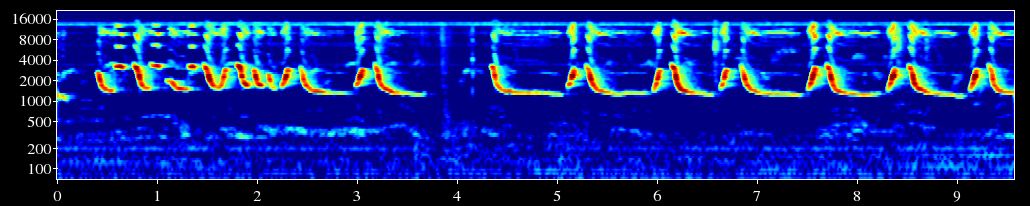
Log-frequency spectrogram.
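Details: White-rumped shama in an agitated bout of song that draws other shamas to sing: loud whistled notes dropping steeply in pitch, repeated rhythmically about every half second in a long series.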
